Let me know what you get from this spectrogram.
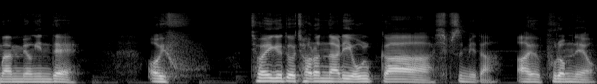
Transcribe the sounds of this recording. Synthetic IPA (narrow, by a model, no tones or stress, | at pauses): manmjʌŋinde̞ | ʌ | t͡ɕʌe̞ɡe̞dot͡ɕʌɾʌnːaɾioɭk͈aɕʰi̥p̚s͈ɯmɲida̰ːjopuɾʌmne̞jo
